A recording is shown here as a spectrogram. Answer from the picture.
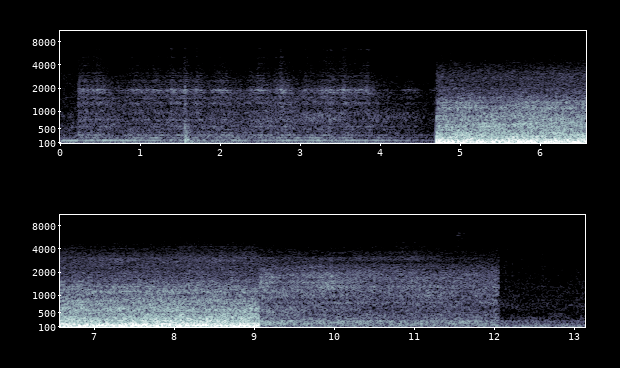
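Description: Low steady hum of a ski chairlift's drive station with a few held tones. About five seconds in it cuts abruptly to loud steady road and engine rumble heard inside a car at highway speed. That stops suddenly about four seconds later, leaving a quieter steady rumble.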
